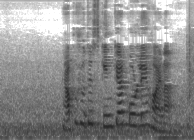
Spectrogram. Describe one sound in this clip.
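A young woman speaks expressively close to a microphone.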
